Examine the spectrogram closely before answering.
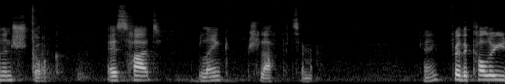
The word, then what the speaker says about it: Schlafzimmer: And that last word is pronounced Schlafzimmer.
